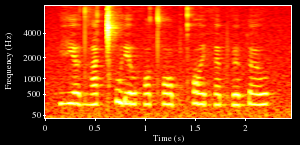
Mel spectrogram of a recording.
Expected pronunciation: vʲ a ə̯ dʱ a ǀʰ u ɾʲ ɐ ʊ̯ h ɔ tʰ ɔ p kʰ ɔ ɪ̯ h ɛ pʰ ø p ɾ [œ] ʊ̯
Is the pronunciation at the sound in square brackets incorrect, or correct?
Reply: correct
